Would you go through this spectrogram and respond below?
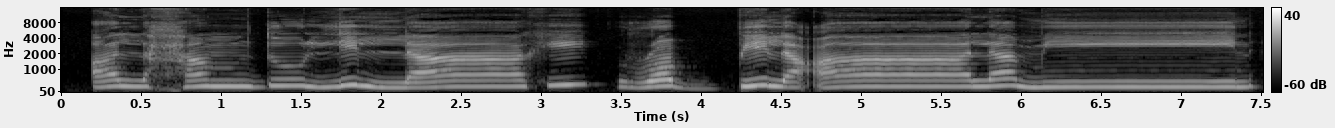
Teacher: اب الحمدللہ، لام کو کھینچا، لام کو لام کے ساتھ جوڑا، تشدید ہونے کی وجہ سے 1 سیکنڈ کے لیے رکے، پھر لا کو نرمی کے ساتھ پڑھا کیونکہ اللہ کے نام سے پہلے زیر ہے، لا کو 2 سیکنڈ کے لیے کھینچا، پھر ربل، را کو با کے ساتھ جوڑا، رب ہارڈلی، را کو پر آواز پڑھا اور پھر با کے ساتھ ہارڈلی جوڑا کیونکہ با کے اوپر تشدید ہے، رب العالمین.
